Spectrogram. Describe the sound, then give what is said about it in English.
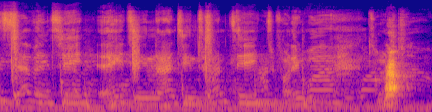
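A dog barks many times in quick succession with short, sharp, yappy barks in an uneven rhythm. One louder bark comes near the end. “Did your dog just boo me? He walked off. He walked off. Yo, I've never seen that dog bark in my life. Until now.”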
